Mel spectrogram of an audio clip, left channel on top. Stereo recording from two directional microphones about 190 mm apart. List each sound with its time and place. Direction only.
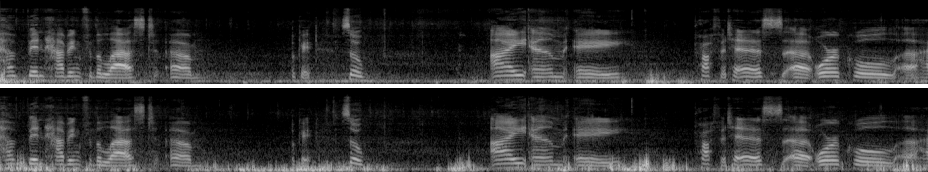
0.0 s speech: 10° right (ahead or behind)
4.9 s speech: 5° right (ahead or behind)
